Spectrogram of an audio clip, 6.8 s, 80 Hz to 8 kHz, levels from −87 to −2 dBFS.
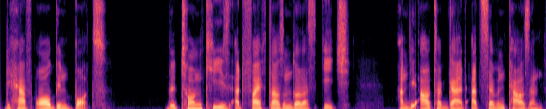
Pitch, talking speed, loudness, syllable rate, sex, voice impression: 120 Hz, 160 wpm, -20 LUFS, 4.8 syllables/s, male, masculine, adult-like, slightly muffled, slightly halting, slightly sincere, slightly calm, slightly wild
